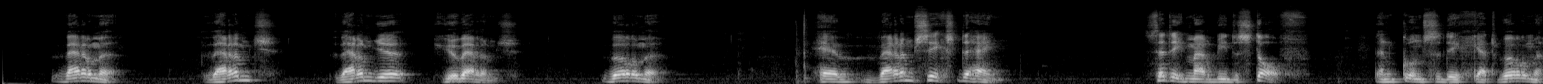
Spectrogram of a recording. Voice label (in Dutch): "warmen", limburgse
